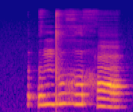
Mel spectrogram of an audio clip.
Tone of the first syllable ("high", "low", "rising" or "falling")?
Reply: high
